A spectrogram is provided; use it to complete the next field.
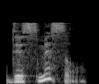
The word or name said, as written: dismissal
